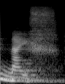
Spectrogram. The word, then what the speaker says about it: knife: Example आप ले सकते हैं नाइफ, यानी के एन आई एफ ई, नाइफ में के साइलेंट है.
